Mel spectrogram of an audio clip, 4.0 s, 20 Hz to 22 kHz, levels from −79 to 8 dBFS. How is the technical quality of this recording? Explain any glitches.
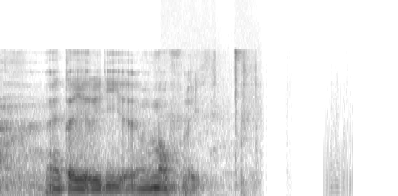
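The recording has one flaw: truncation distortion on a fade. The speech fades out to the end at 4.0 s, and from 1.6 s onward that fade turns rough. The level control keeps too few bits and adds no dither, which fits an 8-bit stage. As the level sinks toward the smallest step, the waveform collapses into coarse square steps. The tail sounds gritty, worst from 1.62 s to the end.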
